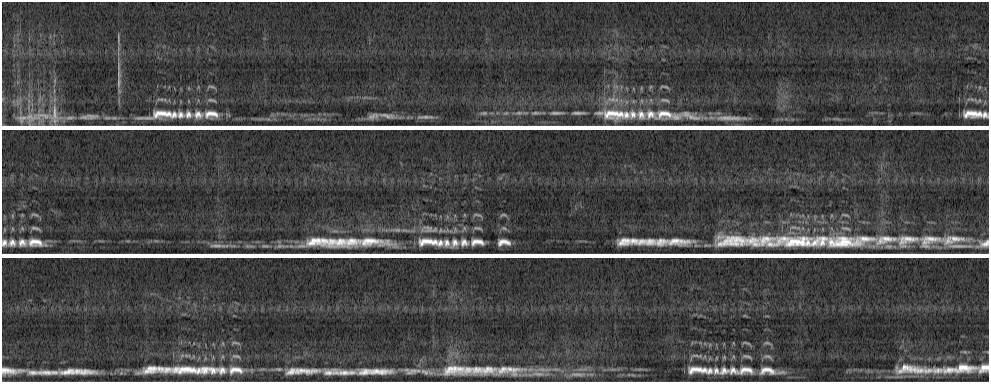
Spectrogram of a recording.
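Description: Zebra dove (perkutut) cooing: short phrases of rapid staccato coo notes. The phrases come every four seconds or so at first, then closer together and longer in the second half.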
